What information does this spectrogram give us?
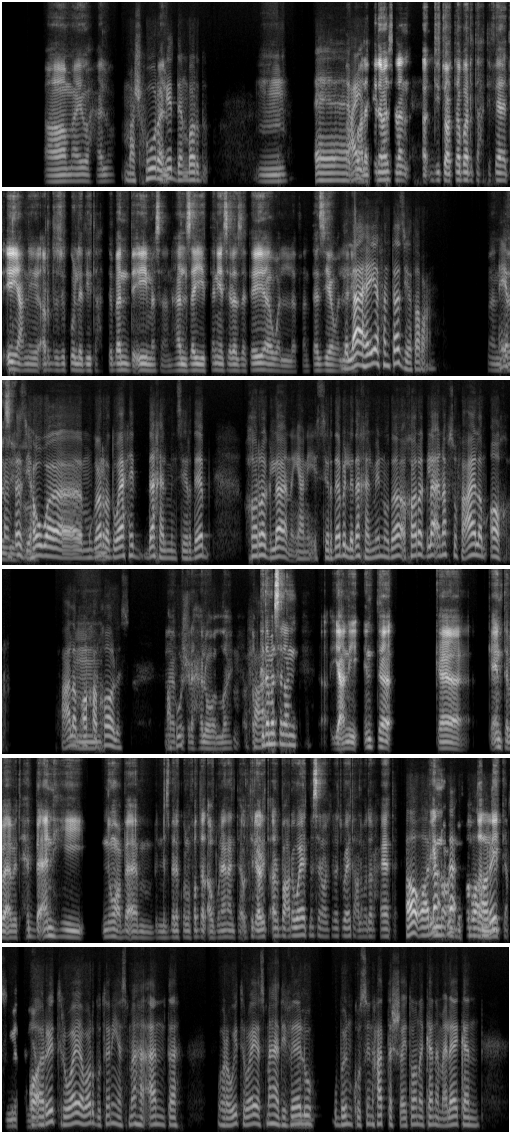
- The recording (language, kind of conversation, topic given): Arabic, podcast, إيه نوع الكتب اللي بتشدّك وبتخليك تكمّلها للآخر، وليه؟
- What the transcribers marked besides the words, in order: in Italian: "فانتازيا"; in Italian: "فانتازيا"; in Italian: "فانتازيا"; in Italian: "فانتازيا"; other noise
